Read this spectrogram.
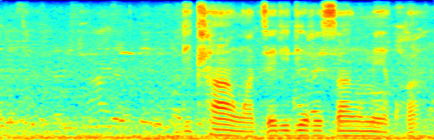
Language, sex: Tswana, male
